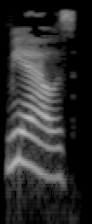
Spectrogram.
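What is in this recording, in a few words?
"meows", British English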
